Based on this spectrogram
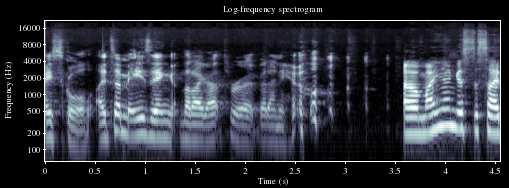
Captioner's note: laughs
